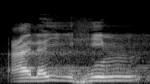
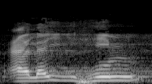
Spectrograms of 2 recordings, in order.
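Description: No difference in how they are said.

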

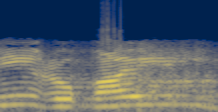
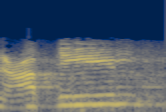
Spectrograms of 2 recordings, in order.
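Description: First: The first vowel after the ayn is u. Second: The first vowel after the ayn is a. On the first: "بضم العين" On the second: "بفتح العين"

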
